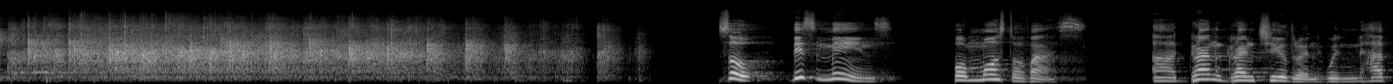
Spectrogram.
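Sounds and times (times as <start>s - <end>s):
audience clapping: 0.0s - 6.6s
speech: 7.2s - 9.0s, 9.6s - 10.9s, 11.5s - 13.9s.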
